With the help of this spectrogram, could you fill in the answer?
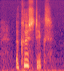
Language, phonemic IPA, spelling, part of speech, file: English, /əˈkuː.stɪks/, acoustics, noun, En-us-acoustics.ogg
- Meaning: 1. The science of sounds, teaching their nature, phenomena and laws 2. The properties of a space that affect how sound carries 3. plural of acoustic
